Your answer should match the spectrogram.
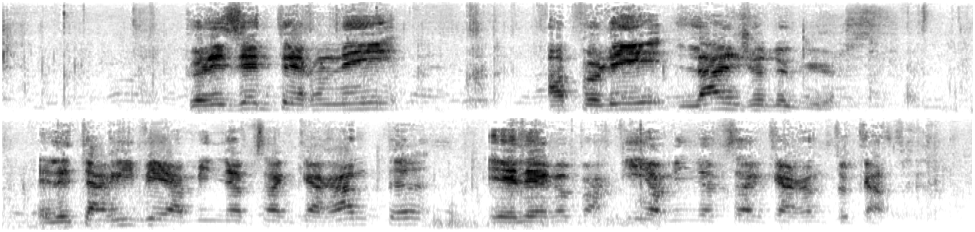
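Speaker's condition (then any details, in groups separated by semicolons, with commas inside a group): No condition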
